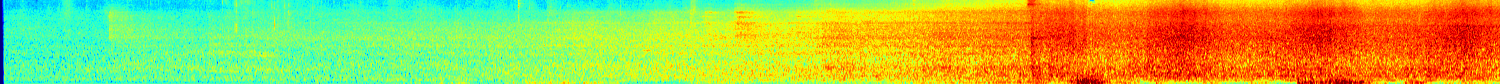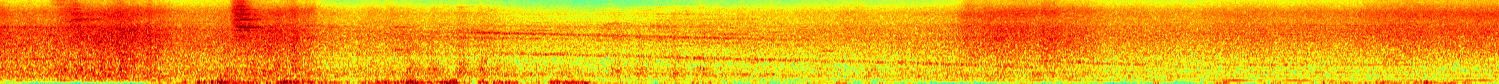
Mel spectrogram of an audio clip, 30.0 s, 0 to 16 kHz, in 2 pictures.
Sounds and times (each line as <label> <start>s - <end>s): train arriving1 0.1s - 29.9s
